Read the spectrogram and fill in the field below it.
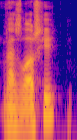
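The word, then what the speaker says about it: Vasilevskiy: Can you pronounce the Lightning's goalie's name? – Vasilevsky. – That was it.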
